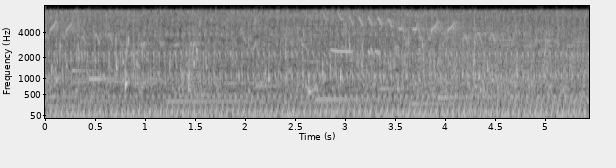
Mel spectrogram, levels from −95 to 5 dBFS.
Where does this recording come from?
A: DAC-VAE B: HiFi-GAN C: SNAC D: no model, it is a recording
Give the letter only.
D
